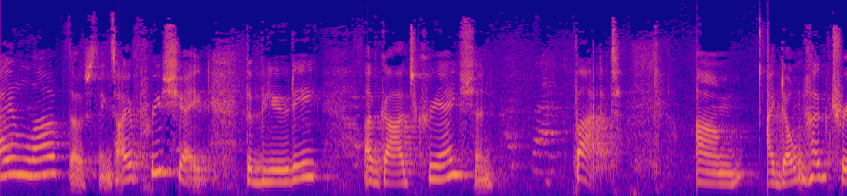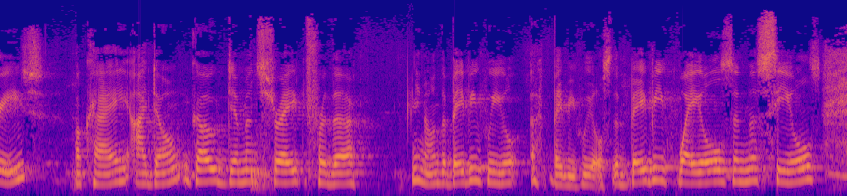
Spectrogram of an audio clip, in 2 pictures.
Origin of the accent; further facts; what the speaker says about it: Houston, Texas, United States; also born or lived in Southern California; When we lived in Southern California, I loved the mountains. I mean, I was born and raised in Houston.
